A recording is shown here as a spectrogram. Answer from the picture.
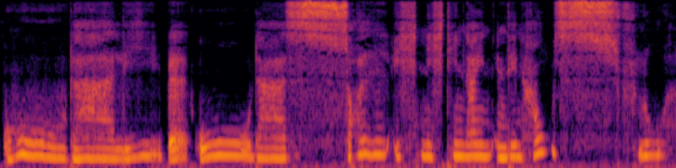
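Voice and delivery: high, slow, drawn-out singsong snake voice; pleading snake. A narrator's reading. Snake begs Oda to let it into the hallway, pleading. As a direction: stretch every vowel high and soft, like a begging snake. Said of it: "da fing die Schlange an zu sprechen".

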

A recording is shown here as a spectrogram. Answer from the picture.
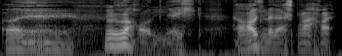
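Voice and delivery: low monster bird voice; deep, demanding creature; impatient griffin. Acted. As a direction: agree grandly from down deep. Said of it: "rief der Vogel Greif".

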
